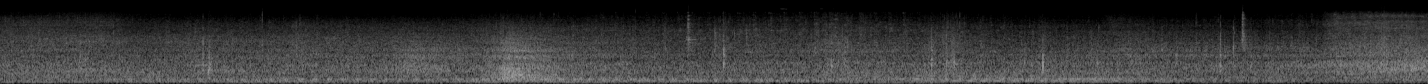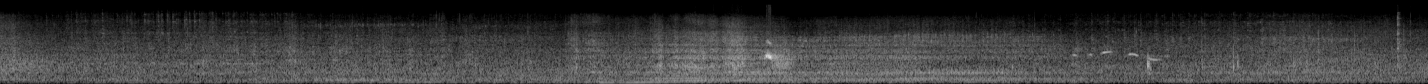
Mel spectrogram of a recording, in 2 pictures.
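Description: Classic American cars driving slowly past one after another, each engine running at low revs and swelling as it passes, then fading. The loudest pass comes about three-quarters through, with a brief sharp sound at its peak.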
